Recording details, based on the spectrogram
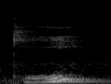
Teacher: Ki, going down, then raising high. That's the intonation of the subject.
